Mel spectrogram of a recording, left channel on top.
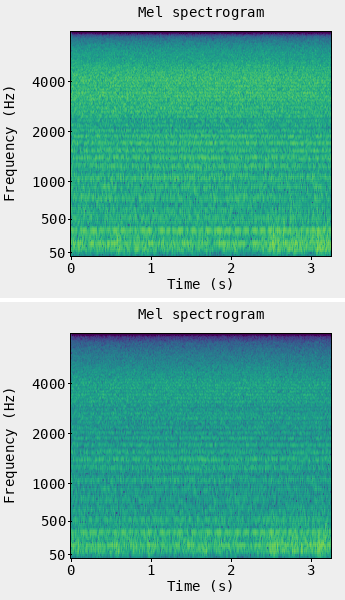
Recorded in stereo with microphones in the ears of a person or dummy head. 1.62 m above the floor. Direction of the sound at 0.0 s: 25° left (ahead or behind).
